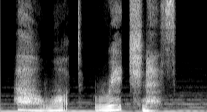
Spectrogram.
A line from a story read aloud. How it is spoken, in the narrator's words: sighed, with an air of intense satisfaction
